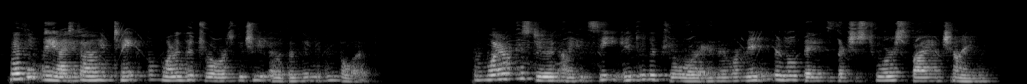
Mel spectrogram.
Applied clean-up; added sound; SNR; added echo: neural mask model DeepFilterNet 3.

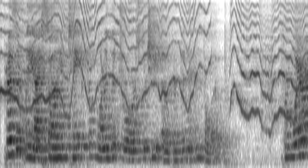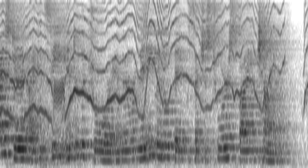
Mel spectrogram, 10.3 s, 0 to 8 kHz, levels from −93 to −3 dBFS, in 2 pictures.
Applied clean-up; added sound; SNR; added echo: none; Screech; 6 dB; reverberation time 0.9 s.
